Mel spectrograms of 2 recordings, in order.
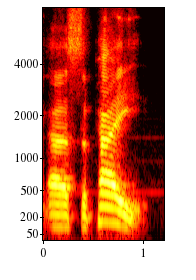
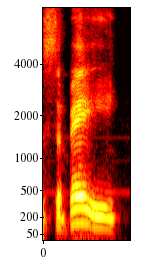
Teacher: P's and B's, the voiceless and voice bilabial plosives, interchange with each other. So the same root, the same word could be Sapai in one dialect and Sabai in another.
